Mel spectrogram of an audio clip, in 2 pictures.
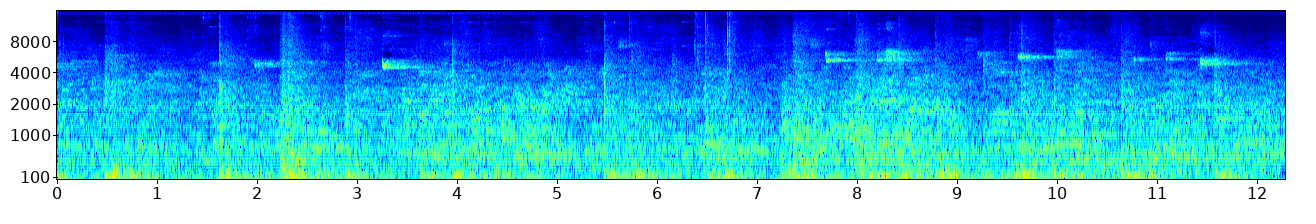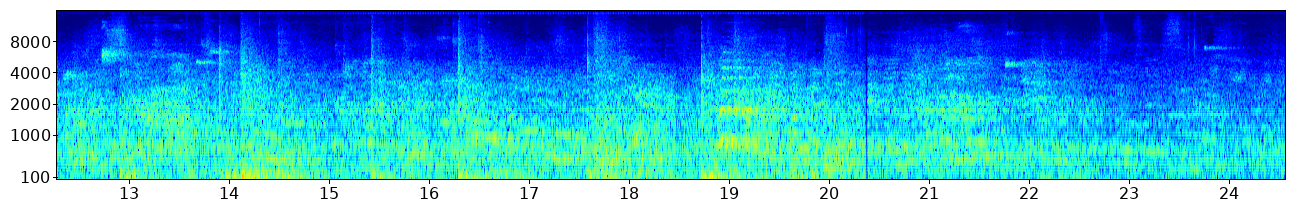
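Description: Basketballs bounce on a hard floor with thuds that echo in a large hall.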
